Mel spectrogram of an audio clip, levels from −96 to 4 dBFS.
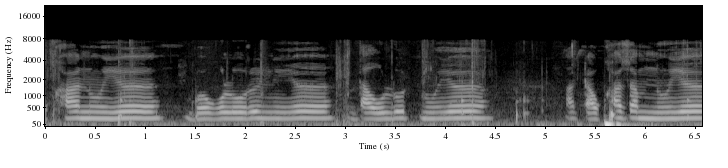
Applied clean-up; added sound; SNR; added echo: none; Liquid; 1 dB; none.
